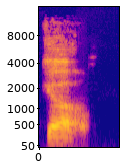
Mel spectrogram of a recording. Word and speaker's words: gho: And so the men wear something called a go. I believe it's spelled G-H-O.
